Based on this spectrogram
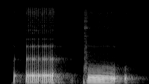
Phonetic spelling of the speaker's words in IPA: ʔ ə̰ | k u ʔ

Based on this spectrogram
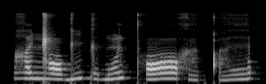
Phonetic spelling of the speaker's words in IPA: ʁ e ŋ͡ǁ ɔː ɡ i ɡ ɛ̤ b õ lʲ t̪ʰ ɔː x a̤ ɡ qʼ ɛ̤

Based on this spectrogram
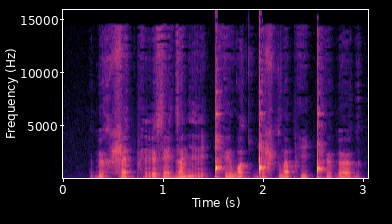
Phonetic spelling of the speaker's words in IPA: ɠ ø x ʂ ɛ t pʰ r ʏ s e d ɐ nʲ r ɪ ǃʰ ɪ w ɔ t ɡ͡ǃ ə ʂ t w ɐ pʰ i ǃʰ ʏ ɠ œ ɡ

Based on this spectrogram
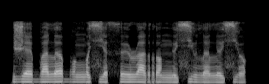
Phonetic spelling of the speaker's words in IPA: ʒ ɛ b a l ɐ b ɔ ŋ ɔ sʲ a θ ʏ ɹ a r ɒ n̪ ʏ sʲ u l ɐ l ɘ sʲ ɔ

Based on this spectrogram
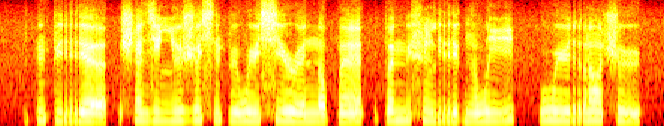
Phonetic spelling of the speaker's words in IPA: pʲ ə̃ pʲ ə rʲ ɜ | ʃ ɛ̃ zʲ ɛ ʎ y ʒ y sʲ ə̃ p y w y sʲ ʉ ɹ ʏ n ɔ p ɛ̃ | p ɛ mʲ ə fʲ ə̃ ʎ rʲ ə ɡ ə̃ w i | w y r ɔ̃ ʃ ʉ

